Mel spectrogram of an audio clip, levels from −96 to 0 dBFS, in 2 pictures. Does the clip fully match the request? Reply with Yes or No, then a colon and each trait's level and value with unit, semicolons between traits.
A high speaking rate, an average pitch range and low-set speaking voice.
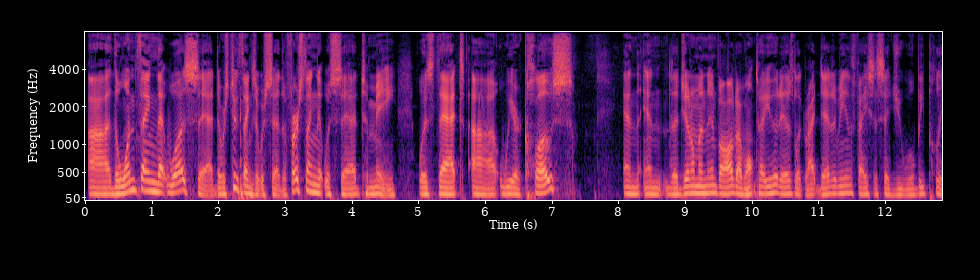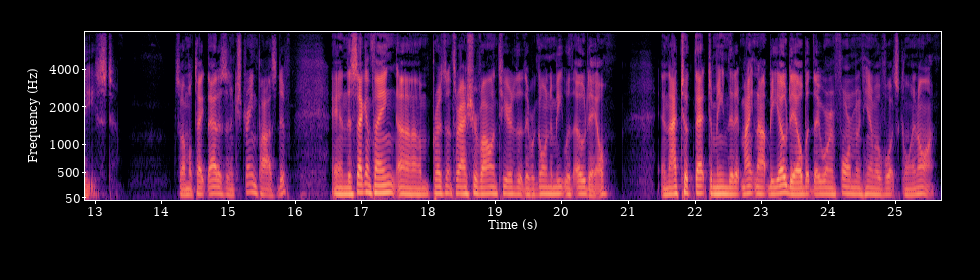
No: fast, 235 wpm; narrow, 2.3 semitones; low, 115 Hz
